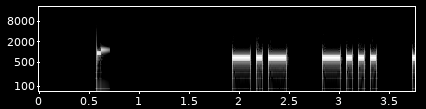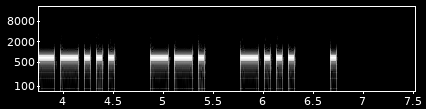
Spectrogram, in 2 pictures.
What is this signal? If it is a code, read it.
Morse code, heard as a keyed tone, about 20 wpm, spaced as for 14 wpm, 700 Hz. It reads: KB7GBE
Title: USA Call Signs - 6 Characters - 2x Character Spacing - 20wpm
